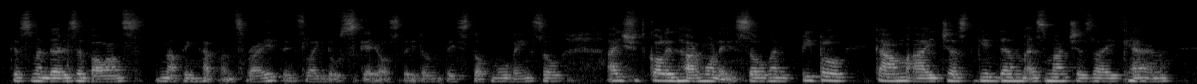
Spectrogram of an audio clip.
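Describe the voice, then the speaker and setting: A woman with a European accent, very deep, low pitch, dark, mellow tone, fairly even intonation and moderate pace. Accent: European accent, kept. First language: not English. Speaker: spiritual medium and energy healer. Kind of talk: interview. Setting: her office.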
